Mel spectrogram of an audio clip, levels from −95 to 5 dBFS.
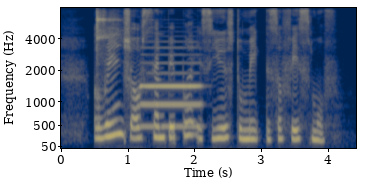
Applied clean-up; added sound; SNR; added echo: neural mask model RNNoise.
